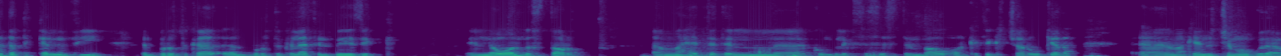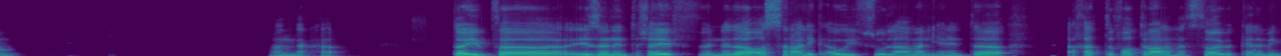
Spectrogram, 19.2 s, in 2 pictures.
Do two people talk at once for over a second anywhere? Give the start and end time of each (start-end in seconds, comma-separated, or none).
none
